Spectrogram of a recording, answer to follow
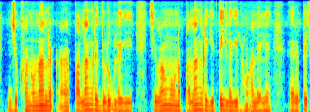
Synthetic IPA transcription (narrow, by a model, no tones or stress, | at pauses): d͡ʒɔkʰanɔnapalaŋɾɛd̪uɽup̚laɡit̪̚t͡ʃɛbaŋmaɔnapalaŋɾɛɡɛt̪ɛc̚ˀləɡit̪̚ɦɔ̃ʔalɛlɛɾɛpɛc̚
